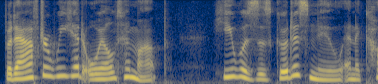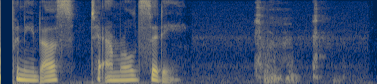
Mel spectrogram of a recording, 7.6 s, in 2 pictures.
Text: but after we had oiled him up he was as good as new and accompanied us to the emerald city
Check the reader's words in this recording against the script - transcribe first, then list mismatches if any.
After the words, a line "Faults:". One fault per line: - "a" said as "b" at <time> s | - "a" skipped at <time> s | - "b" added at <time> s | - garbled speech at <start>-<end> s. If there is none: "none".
but after we had oiled him up he was as good as new and accompanied us to emerald city
Faults:
- "the" skipped at 4.8 s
